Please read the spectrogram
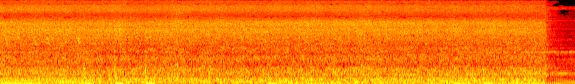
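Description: Steady rushing of a waterfall pouring into a plunge pool. Music comes in about half a second before the end.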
